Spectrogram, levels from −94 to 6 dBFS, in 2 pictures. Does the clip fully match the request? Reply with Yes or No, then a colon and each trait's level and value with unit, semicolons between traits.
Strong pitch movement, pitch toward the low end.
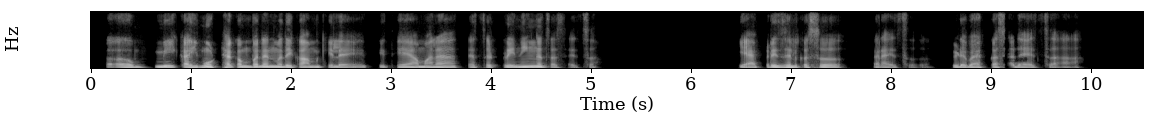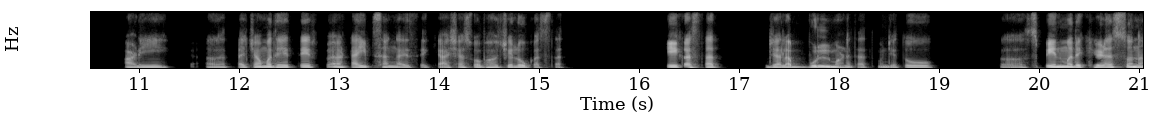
Yes: wide, 5.7 semitones; low, 120 Hz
